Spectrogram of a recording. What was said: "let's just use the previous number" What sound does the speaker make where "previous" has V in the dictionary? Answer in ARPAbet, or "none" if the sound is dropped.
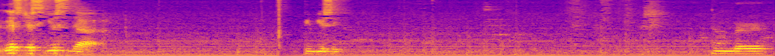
B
